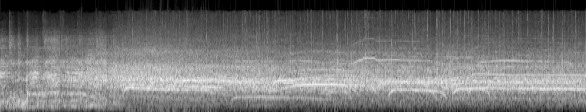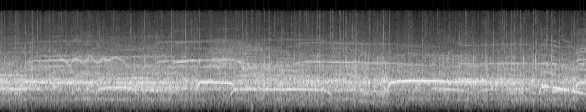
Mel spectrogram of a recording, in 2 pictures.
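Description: Music drops out within the first two seconds. A packed student crowd in a gymnasium then cheers and screams loudly and without a break, with many voices holding long high yells over the roar.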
